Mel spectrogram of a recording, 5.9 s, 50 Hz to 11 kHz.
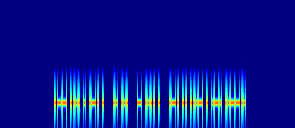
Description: Morse code, heard as a keyed tone, about 44 wpm, 700 Hz. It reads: WHERE IS THE RIVER?
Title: Sentences from Top 300 Words 45wpm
